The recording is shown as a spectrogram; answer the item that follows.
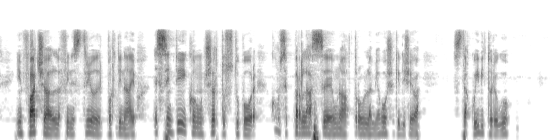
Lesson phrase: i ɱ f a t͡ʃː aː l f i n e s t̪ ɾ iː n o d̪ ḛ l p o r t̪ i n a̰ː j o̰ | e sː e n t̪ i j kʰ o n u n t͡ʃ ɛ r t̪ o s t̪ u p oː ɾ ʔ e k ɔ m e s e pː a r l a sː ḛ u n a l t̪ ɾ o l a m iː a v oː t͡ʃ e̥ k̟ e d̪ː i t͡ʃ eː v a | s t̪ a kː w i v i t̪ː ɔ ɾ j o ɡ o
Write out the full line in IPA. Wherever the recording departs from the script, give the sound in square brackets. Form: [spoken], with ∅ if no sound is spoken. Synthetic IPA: i ɱ f a t͡ʃː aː l f i n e s t̪ ɾ iː n o d̪ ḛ l p o r t̪ i n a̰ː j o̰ | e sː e n t̪ i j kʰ o n u n t͡ʃ ɛ r t̪ o s t̪ u p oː ɾ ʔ e k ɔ m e s e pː a r l a sː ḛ u n a l t̪ ɾ o l a m iː a v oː t͡ʃ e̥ k̟ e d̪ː i t͡ʃ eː v a | s t̪ a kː w i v i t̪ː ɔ ɾ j o ɡ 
